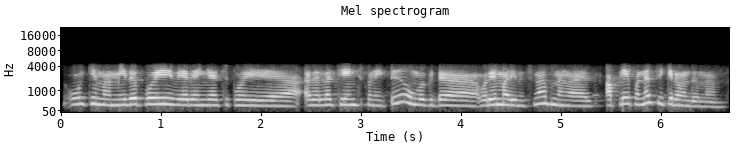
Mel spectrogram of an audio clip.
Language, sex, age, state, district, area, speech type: Tamil, female, 18-30, Tamil Nadu, Sivaganga, rural, conversation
